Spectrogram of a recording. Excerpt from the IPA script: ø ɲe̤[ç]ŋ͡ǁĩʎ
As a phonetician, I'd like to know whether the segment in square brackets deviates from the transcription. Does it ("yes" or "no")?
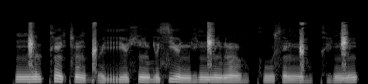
yes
